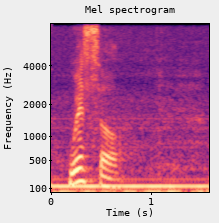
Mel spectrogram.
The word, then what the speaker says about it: whistle: is West also Wessel T in here is the silent consonant next one rhyme rhyme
